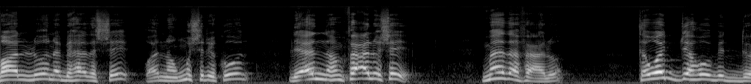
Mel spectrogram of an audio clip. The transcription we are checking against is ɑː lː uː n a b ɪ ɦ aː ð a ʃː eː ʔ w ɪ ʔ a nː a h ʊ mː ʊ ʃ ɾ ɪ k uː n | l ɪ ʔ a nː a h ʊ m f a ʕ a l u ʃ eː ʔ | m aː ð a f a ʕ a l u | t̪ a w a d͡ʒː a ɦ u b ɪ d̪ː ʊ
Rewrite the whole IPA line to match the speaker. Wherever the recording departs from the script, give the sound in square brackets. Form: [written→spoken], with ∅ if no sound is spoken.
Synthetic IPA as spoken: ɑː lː uː n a b ɪ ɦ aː ð a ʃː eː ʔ w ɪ ʔ a nː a h ʊ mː ʊ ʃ ɾ ɪ k uː n | l ɪ ʔ a nː a h ʊ m f a ʕ a l u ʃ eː ʔ | m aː ð a f a ʕ a l u | t̪ a w a d͡ʒː a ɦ u b ɪ d̪ː ʊ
